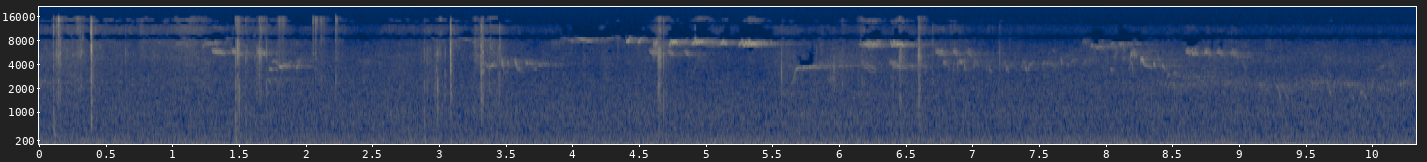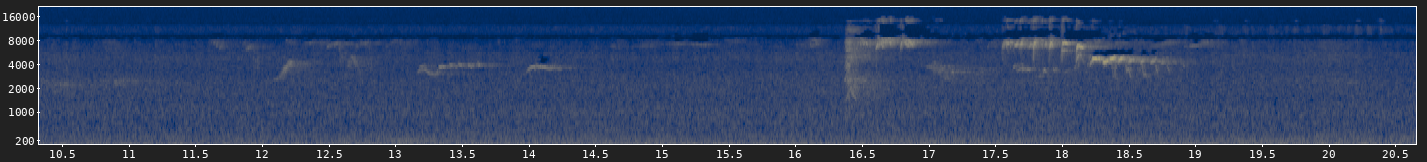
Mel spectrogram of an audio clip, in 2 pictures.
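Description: Small birds chirping off and on over a steady low background rumble; the loudest chirps come near the end.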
